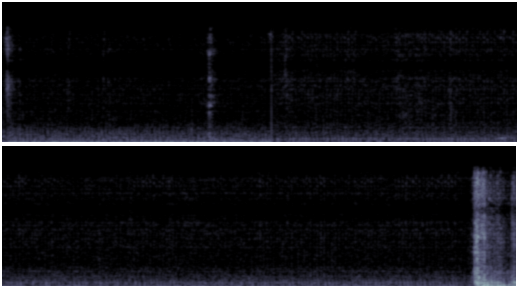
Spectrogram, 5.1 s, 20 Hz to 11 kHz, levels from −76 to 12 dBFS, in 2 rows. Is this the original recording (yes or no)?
no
